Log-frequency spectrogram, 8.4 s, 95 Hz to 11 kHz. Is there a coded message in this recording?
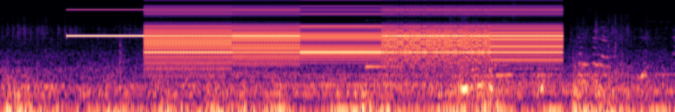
Yes: cassette data (Kansas City type), 1200 baud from 0.8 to 7.0 s, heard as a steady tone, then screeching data, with the noise inside a bus.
